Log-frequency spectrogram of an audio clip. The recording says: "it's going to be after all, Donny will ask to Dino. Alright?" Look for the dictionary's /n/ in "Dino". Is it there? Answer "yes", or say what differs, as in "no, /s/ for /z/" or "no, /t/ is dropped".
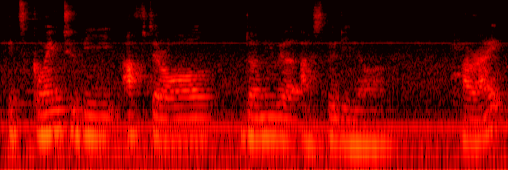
no, /l/ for /n/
